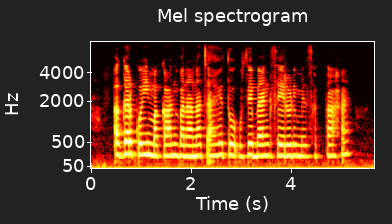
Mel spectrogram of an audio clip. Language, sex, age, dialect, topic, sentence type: Hindi, female, 18-24, Marwari Dhudhari, banking, question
